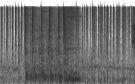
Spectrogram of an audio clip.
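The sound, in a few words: tanks' gunfire in the video game Reverse Collapse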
